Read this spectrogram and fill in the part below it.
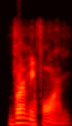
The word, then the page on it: vermiform: American English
